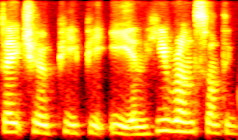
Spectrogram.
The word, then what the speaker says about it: Hoppe: in America called Jeffrey Hopi, I think his name is pronounced, Hoppe, and he runs something called the Crimson Circle.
